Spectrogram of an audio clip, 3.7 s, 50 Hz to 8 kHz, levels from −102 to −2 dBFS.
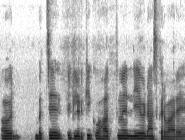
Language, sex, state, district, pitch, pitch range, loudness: Hindi, male, Rajasthan, Bikaner, 145 Hz, 140-155 Hz, -15 LUFS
